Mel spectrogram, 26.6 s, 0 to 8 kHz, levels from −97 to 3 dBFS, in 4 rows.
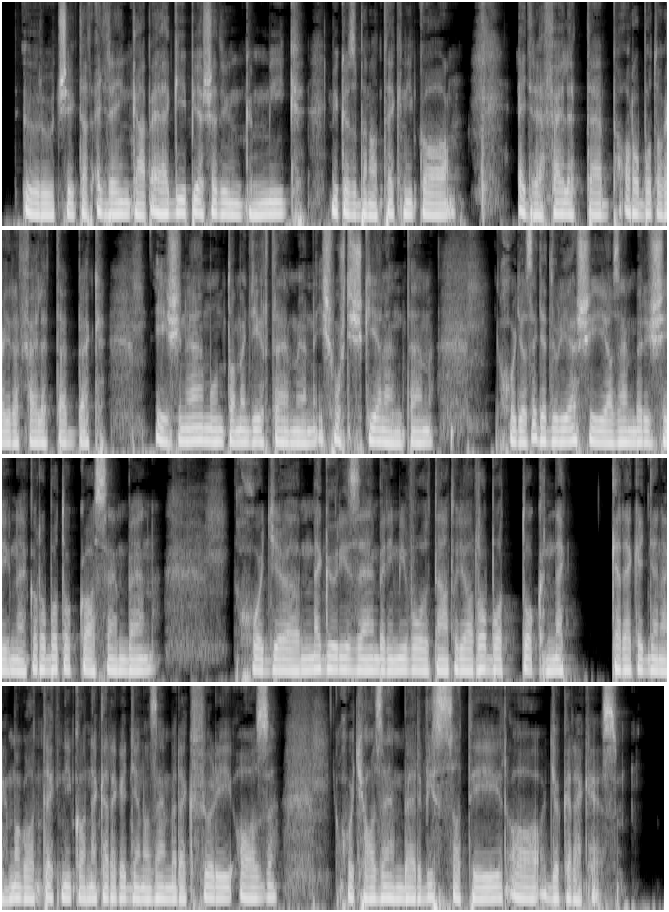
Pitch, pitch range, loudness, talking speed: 110 Hz, 105-115 Hz, -15 LUFS, 125 wpm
